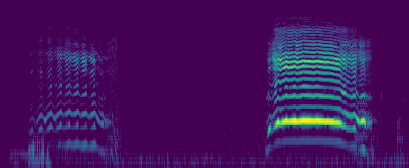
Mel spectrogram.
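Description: A baby goat bleating twice: a short, quavering bleat, then a louder, longer one with a wavering pitch a couple of seconds later.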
